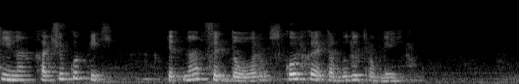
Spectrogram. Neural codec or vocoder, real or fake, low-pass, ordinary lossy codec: codec, 44.1 kHz, 7.8 kbps, Pupu-Codec; fake; 7.2 kHz; Opus, 32 kbps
